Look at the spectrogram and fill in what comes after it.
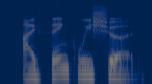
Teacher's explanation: Stress think and should.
